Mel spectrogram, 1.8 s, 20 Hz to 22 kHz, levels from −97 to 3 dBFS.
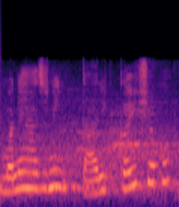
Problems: continuous background conversations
